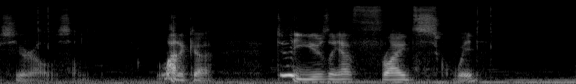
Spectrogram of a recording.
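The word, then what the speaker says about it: Monika: people because it's writing your name monic Mon Iike and that's not how you say my name at all it's it's Monica also that joke makes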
